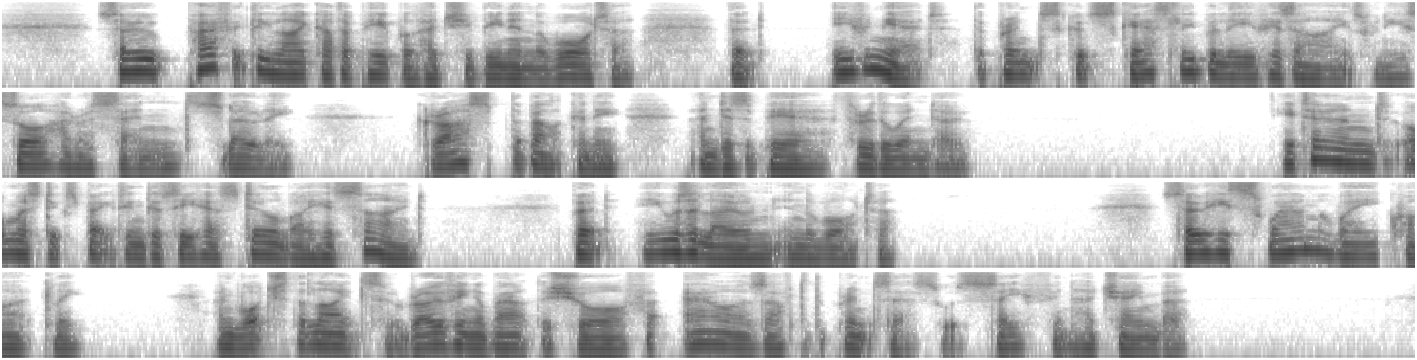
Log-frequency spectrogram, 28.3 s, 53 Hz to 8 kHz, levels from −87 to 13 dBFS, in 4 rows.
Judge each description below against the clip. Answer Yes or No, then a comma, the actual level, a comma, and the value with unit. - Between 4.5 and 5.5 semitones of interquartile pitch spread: No, average, 3.8 semitones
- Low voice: Yes, low, 105 Hz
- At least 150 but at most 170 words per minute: Yes, average, 160 wpm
